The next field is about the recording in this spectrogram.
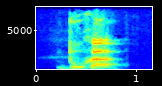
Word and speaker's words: Butcher: You butchered my name, but so you tried. Hi there. Bucha. – Bucha. Sorry. – Yeah. No worries. It's German, so.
